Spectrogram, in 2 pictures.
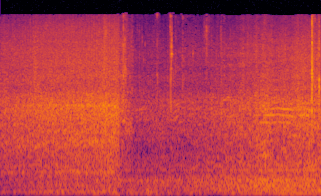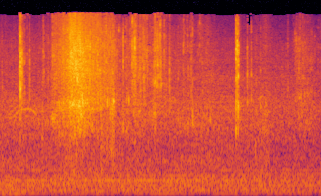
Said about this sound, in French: Les bateaux de Palourde rentrent au port de Scardovari. Nous sommes dans le delta du Pô en Italie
